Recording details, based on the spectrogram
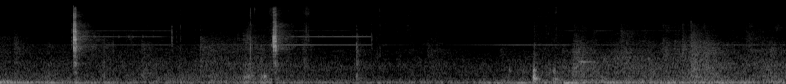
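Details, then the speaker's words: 2008 Peugeot 308 with depollution system fault and codes P0489, P1162, P0405; sharp single clicks about every two seconds in a quiet engine bay as the EGR valve is actuated by a diagnostic tool; EGR valve motor found to work only intermittently. "I believe that noise came from here. I can hear it clicking, I'm just trying to feel where it is. Seems like this unit here."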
